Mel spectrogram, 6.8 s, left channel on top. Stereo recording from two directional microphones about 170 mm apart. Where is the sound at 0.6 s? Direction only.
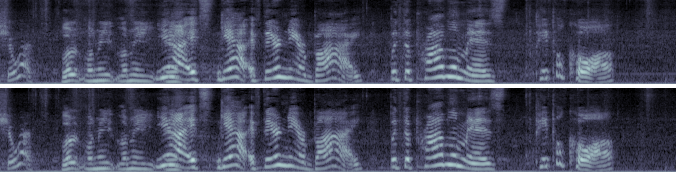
50° left (ahead or behind).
